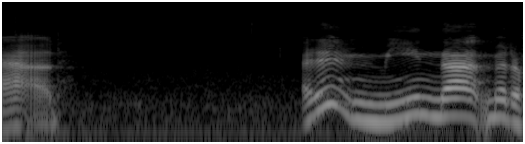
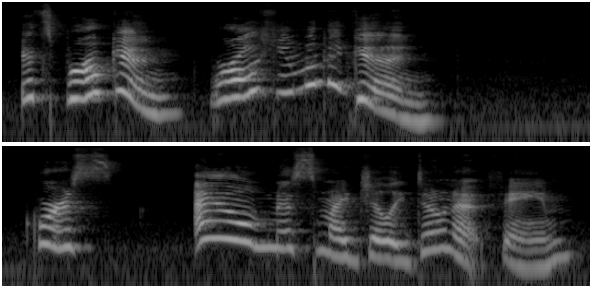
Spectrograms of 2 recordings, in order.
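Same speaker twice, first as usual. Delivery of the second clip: put-on high, bright, excited girlish voice; bubbly Finley; 8 semitones higher, 6 dB louder than usual. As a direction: gush with joy, pitched way up. Voices cheerful Finley character.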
